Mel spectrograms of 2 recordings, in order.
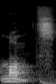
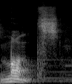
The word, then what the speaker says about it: months: I haven't seen her for 2 months, not months, months.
